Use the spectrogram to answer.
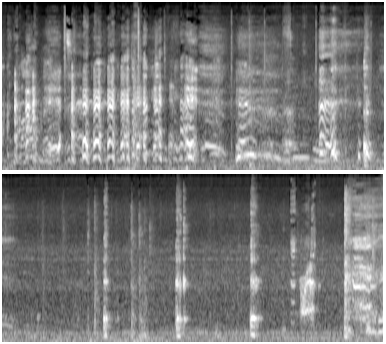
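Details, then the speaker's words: Voluntary burping after drinking lots of soda: repeated loud burps, several drawn out with a rolling, voiced quality, separated by short pauses, with laughter; burping. "yeah hey this is us burping okay hold on you go first"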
